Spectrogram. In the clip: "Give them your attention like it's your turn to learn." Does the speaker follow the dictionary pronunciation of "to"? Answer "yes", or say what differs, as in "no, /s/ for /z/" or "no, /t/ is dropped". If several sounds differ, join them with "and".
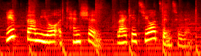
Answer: no, /s/ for /t/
